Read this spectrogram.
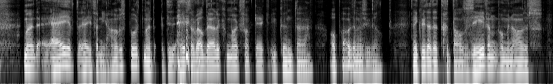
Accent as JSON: {"language": "Dutch", "town": "Bruges", "region": "West Flanders", "country": "Belgium", "tie": "born or raised there", "said": "Als ik langs ging in Brugge, waar ik ben opgegroeid en waar zij woonde"}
